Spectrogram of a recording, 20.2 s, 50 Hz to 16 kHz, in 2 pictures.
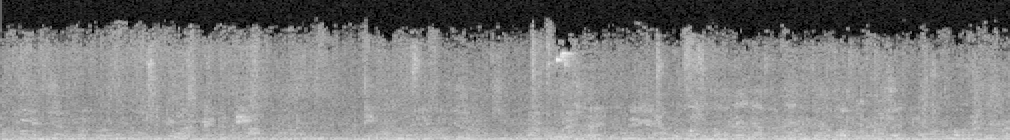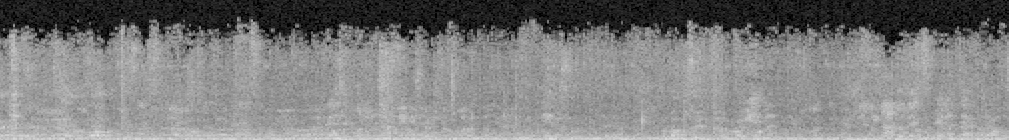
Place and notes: {"title": "somewhere between Chop and Uzhhorod - Transcarpathian elektrichka ride", "date": "2012-12-01 17:45:00", "description": "Taking a regional commuter train from Uzhgorod to Chop", "latitude": "48.47", "longitude": "22.23", "altitude": "99", "timezone": "Europe/Uzhgorod"}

